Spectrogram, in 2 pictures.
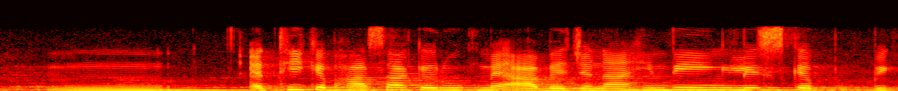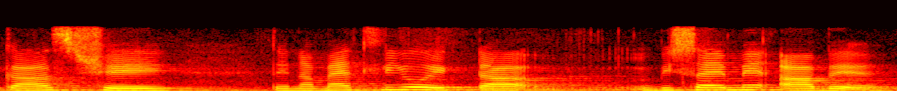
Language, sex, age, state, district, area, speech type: Maithili, female, 30-45, Bihar, Madhubani, rural, spontaneous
